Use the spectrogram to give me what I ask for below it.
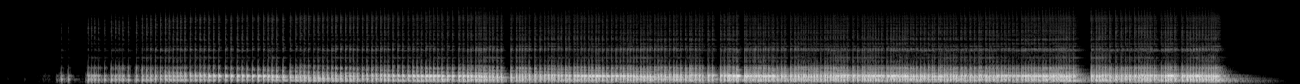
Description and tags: Spring Drum (1)
slow pull on spring using thumbnail
drumhead, spring-drum, spring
